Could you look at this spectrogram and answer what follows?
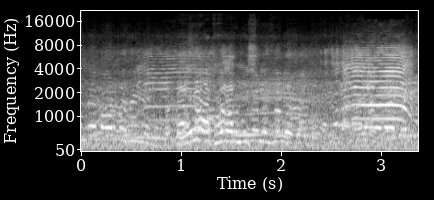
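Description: Goat bleats sound close by, wavering and nasal, mixed in with people chattering in the background at a goat market in Nilphamari, Bangladesh.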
